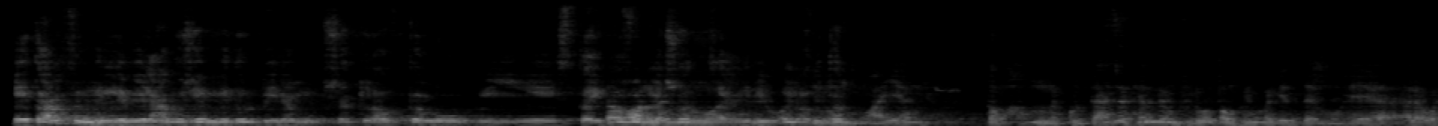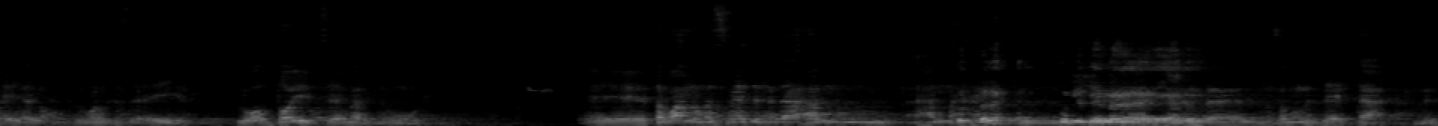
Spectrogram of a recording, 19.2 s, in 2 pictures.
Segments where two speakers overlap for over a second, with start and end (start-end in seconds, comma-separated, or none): 4.0-5.7, 16.0-17.8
